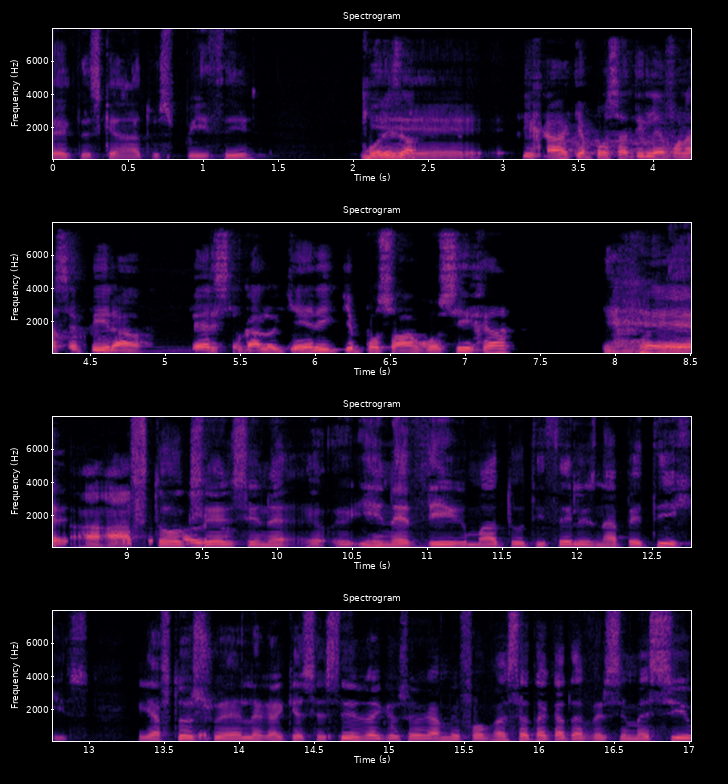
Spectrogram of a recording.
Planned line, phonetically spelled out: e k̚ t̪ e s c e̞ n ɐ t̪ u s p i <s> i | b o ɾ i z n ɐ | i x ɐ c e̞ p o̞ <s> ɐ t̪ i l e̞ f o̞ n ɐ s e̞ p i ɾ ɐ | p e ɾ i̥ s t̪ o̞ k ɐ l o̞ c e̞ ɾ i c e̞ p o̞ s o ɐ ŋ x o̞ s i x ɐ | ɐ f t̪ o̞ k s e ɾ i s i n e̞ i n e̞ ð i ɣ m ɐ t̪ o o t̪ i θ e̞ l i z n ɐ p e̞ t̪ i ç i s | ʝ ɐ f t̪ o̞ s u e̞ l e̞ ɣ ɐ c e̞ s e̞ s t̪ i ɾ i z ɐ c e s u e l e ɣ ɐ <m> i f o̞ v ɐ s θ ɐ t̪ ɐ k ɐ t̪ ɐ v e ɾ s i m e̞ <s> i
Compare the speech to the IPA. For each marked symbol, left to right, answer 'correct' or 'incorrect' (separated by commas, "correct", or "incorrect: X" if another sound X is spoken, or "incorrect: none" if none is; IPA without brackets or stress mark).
incorrect: θ, correct, correct, correct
